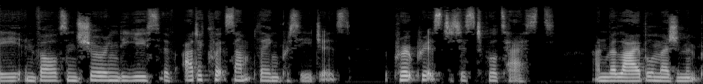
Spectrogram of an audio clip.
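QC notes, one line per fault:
Throughout, generation loss: swirly, hollow speech with blurred attacks and nothing above 16.6 kHz, likely from about seven MP3 passes stacking noise, consistent with 64 kbit/s.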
